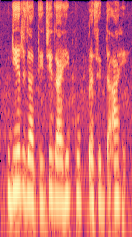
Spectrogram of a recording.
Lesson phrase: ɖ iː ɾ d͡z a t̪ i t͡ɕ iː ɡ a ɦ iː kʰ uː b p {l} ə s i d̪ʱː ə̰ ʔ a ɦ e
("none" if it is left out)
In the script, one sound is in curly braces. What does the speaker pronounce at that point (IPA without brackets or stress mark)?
ɾ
